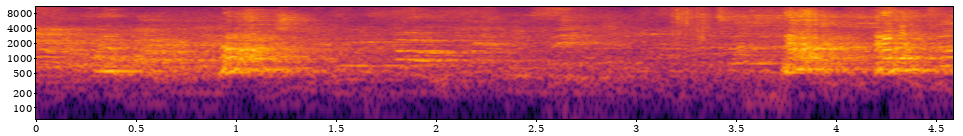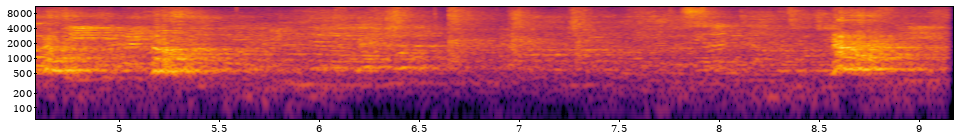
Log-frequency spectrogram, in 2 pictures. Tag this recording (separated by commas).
Speech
